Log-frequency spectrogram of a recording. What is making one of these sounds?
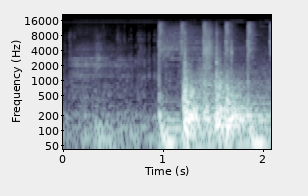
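Paper pages rustle as a book is flipped open.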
